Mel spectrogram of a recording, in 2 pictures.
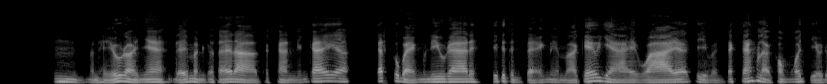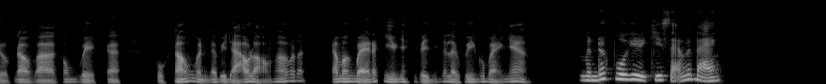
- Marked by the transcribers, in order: tapping
- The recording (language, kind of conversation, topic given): Vietnamese, advice, Làm sao để cải thiện thói quen thức dậy đúng giờ mỗi ngày?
